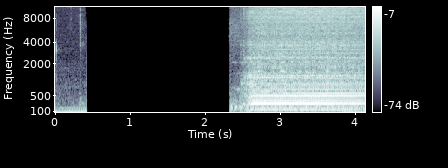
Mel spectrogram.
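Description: Brief noise, a pause, then a steady suction motor hum with a constant pitch, as used when suctioning a child's tracheostomy tube.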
